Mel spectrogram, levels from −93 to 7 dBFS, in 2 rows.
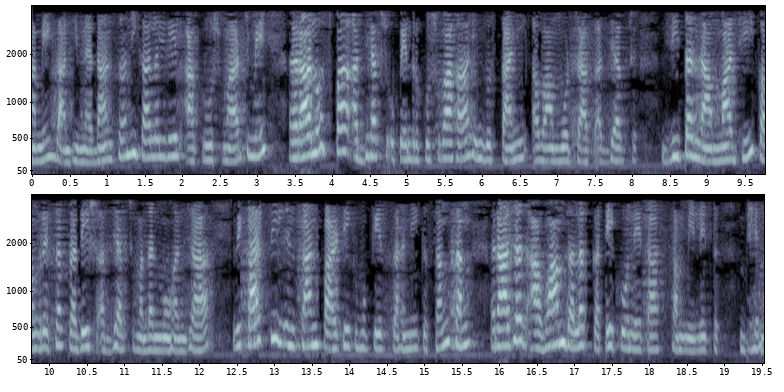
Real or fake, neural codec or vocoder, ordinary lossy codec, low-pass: real; none; AAC, 16 kbps; 3.6 kHz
